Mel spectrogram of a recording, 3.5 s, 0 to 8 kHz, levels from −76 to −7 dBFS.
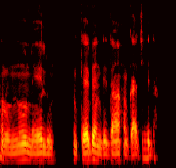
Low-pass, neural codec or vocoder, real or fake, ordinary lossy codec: none; none; real; none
